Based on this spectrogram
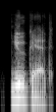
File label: "nougat", American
